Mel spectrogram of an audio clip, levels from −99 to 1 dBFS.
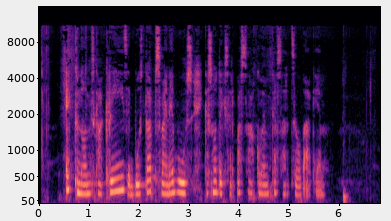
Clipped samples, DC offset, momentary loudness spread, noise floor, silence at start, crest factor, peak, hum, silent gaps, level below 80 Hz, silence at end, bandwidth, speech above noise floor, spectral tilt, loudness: under 0.1%; under 0.1%; 16 LU; -66 dBFS; 0.5 s; 20 dB; -6 dBFS; none; none; -54 dBFS; 0.65 s; 11.5 kHz; 41 dB; -5.5 dB/octave; -26 LUFS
